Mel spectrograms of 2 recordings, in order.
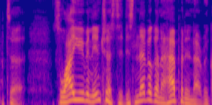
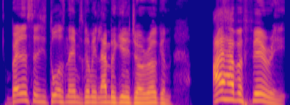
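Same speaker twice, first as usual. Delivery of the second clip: usual speaking voice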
